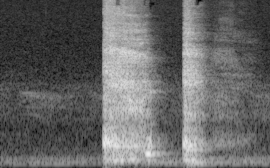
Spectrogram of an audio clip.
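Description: A woman coughs twice: a longer cough about three-quarters of a second in, then a short one about half a second later.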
